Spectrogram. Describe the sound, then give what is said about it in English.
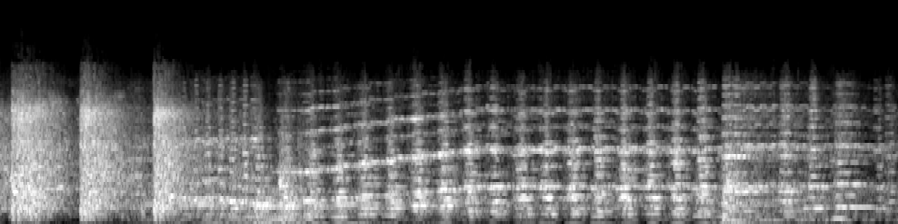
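Heavy slams and thuds as a door is shut and locked in a radio drama, with three sharp hits in the first two seconds, followed by a long sustained tonal passage with a steady pulsing rhythm. “Shut the door. Shut the door behind me and lock it.”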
